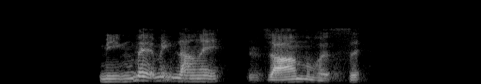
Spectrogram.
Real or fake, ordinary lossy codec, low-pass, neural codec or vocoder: fake; AAC, 32 kbps; 5.4 kHz; codec, 16 kHz in and 24 kHz out, 0.4 kbps, LongCat-Audio-Codec, fine tuned four codebook decoder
